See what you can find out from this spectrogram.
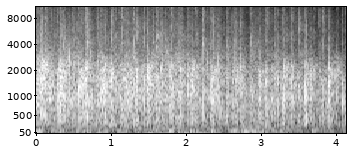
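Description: An audience bursts into a steady round of applause, many hands clapping in a dense, loud wash that holds evenly for several seconds with no talking over it.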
